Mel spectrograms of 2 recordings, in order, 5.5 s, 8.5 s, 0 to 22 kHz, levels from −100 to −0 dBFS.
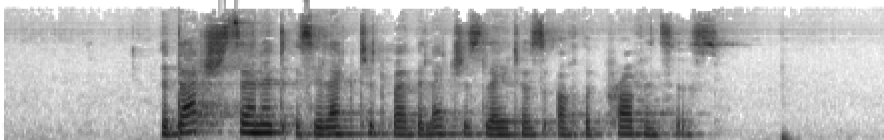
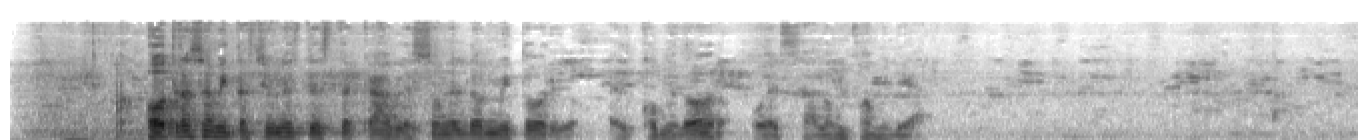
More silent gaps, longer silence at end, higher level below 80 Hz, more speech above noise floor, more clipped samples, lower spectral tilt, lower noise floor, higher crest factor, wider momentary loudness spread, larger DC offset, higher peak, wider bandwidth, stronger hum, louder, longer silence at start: neither; first, 0.6 s vs 0.2 s; about the same, -52 dBFS vs -54 dBFS; first, 46 dB vs 36 dB; neither; second, -3.5 dB/octave vs -5.5 dB/octave; about the same, -61 dBFS vs -59 dBFS; second, 16 dB vs 26 dB; second, 10 LU vs 24 LU; neither; about the same, 0 dBFS vs 0 dBFS; first, 16.5 kHz vs 11.5 kHz; neither; first, -14 LUFS vs -23 LUFS; first, 1 s vs 0.2 s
